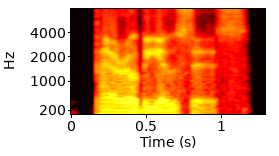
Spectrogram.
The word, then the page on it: parabiosis: British English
